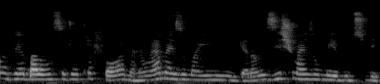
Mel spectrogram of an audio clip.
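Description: A woman's somewhat breathy, fairly high voice at a fairly quick pace, with ordinary pitch variation. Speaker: podcast co-host, weight-loss coach. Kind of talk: casual chat.

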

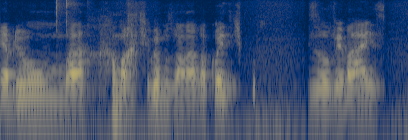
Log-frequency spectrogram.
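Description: Against noticeable background noise, a man with a medium-pitched voice talks at a fairly quick pace. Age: 20s. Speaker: university student. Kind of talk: casual chat.

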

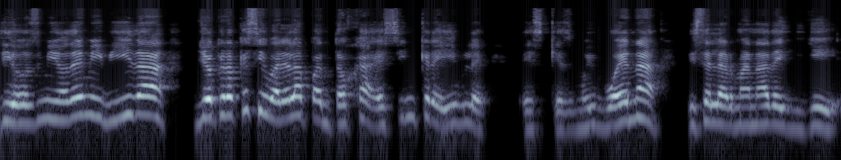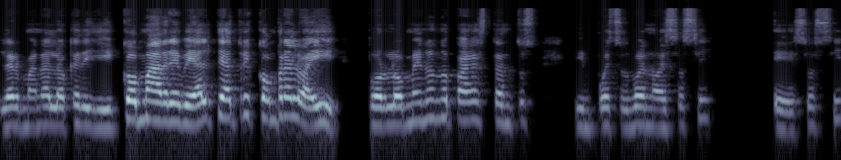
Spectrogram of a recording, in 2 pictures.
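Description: Speaking at a moderate pace, a woman sounds animated, with ordinary pitch variation and a dry, close sound without echo. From Mexico, Monterrey. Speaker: gossip show host. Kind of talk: casual livestream chat. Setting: home livestream.

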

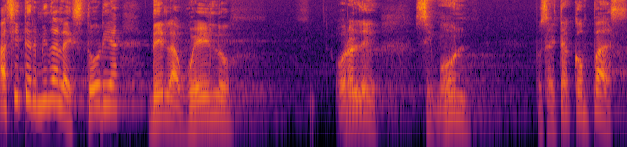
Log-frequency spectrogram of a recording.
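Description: Over noticeable background noise, a man with a fairly high pitch and very wide pitch swings speaks at a fairly slow pace, with long, frequent pauses. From Tijuana, Mexico. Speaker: podcast host and storyteller. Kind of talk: ghost story telling, horror narration in first person. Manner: animated, playful, casual intro and outro.

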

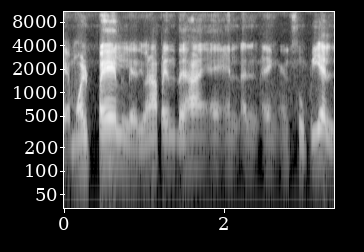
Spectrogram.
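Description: A man with a Puerto Rican accent, fairly high in pitch, with fairly even intonation at a moderate pace. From Puerto Rico. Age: 30s. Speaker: gaming streamer. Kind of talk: casual chat.

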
